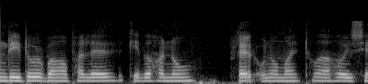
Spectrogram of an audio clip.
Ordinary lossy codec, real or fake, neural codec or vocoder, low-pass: none; fake; codec, 16 kHz, 0.5 kbps, X-Codec, HuBERT features, trained on LibriSpeech; none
